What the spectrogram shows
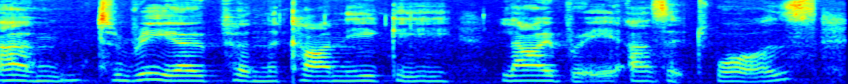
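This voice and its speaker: Somewhat breathy, a woman speaks in a monotone with flat intonation. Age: 60s. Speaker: adult literacy group organiser. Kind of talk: TV news interview.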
